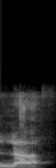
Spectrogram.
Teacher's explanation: पार्श्विक व्यंजन ऐसे व्यंजन जिनका उच्चारण करते समय जिह्वा हमारे ताल को स्पर्श करती है और अंदर से आने वाली हवा जिह्वा के पार्श्व से अर्थात जिह्वा के बगल से निकलती है, ऐसे व्यंजनों को कहा जाता है पार्श्विक व्यंजन।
